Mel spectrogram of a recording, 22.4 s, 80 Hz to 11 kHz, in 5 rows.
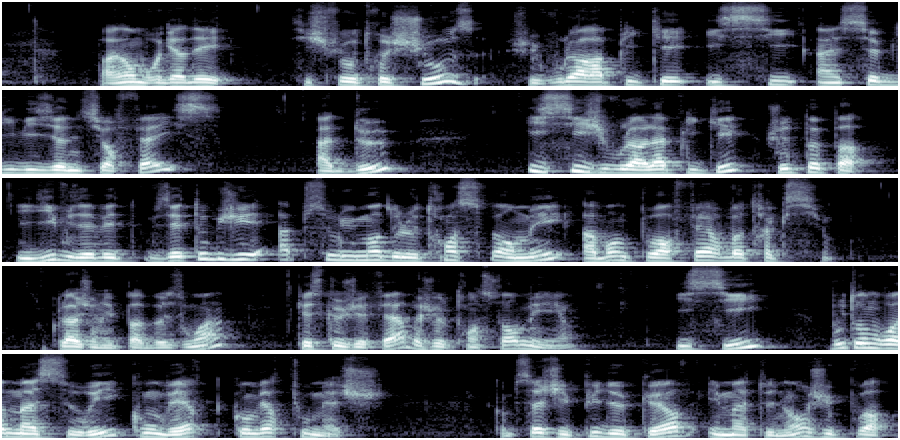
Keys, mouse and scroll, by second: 0.9-5.0 drag, 5.8-11.9 drag, 11.9-13.6 middle drag, 13.6 click, 14.2-16.4 middle drag, 16.4-19.4 right drag, 19.9-20.2 scroll down 2, 20.2-22.4 middle drag.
